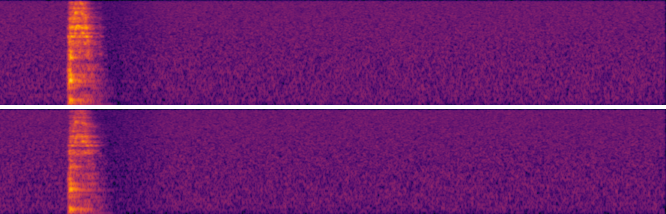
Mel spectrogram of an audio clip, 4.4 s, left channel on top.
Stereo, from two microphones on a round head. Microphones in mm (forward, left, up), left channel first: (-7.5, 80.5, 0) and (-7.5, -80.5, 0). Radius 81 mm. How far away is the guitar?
About 0.6 m.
